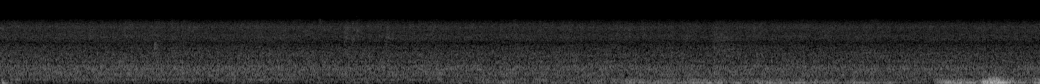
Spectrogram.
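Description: Heavy thunderstorm rain pours down on dry farm fields in a dense, unbroken hiss that holds steady throughout, with a brief low rumble rising just before the end.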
